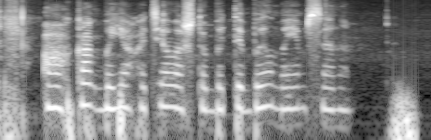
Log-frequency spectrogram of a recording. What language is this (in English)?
Russian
